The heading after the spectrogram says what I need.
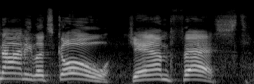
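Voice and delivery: upbeat celebratory shout; excited cheer. Real, not acted. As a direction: cheer it out, pumped. Celebrating in FIFA.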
